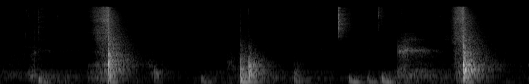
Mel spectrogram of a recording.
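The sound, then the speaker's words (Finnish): A kitchen knife halves peeled onions, making a few crisp, sharp cutting strikes with uneven gaps between them and softer scraping touches in between, without talk. “Ja sitten kun on sipulit kuorittu, puolitetaan ne.”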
